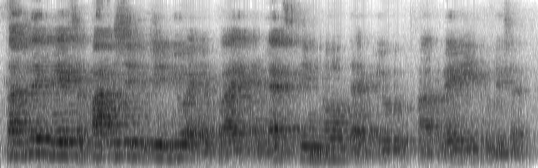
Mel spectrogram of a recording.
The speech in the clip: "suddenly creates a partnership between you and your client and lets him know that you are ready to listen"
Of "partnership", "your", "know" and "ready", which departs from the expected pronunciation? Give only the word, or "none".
partnership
